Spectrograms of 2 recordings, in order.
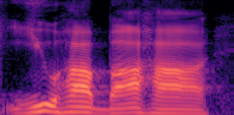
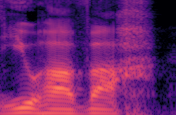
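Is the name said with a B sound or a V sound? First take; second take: B sound; V sound. First: The name is said with a B sound. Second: The name is said with a V sound. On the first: It copies the Japanese katakana reading. "is just how they pronounce" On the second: It follows the German spelling of the name. "because Japanese doesn't have a V sound"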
